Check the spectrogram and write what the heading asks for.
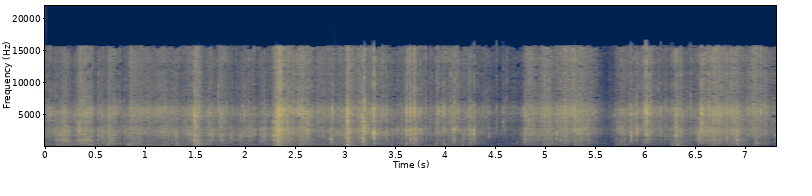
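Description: Black plastic courier bag crinkling and rustling as it is cut open with scissors, with scattered sharp snips and clicks of the blades.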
